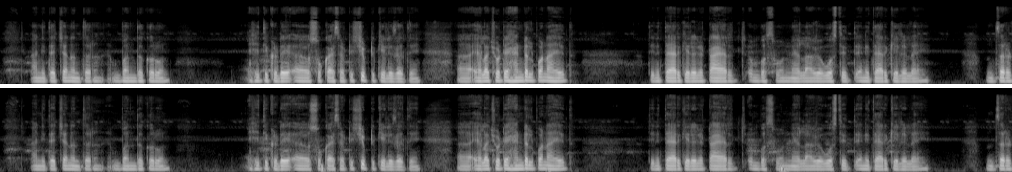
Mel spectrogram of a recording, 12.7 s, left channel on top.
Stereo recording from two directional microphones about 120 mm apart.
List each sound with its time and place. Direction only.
0.4 s speech: centre (ahead or behind)
3.1 s speech: centre (ahead or behind)
12.1 s a sound: 10° right (ahead or behind)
